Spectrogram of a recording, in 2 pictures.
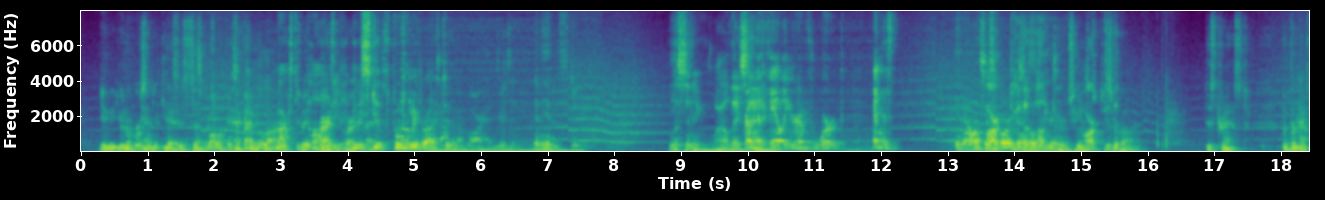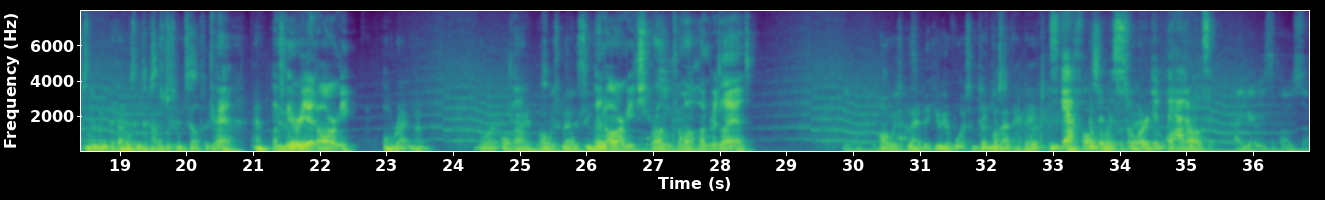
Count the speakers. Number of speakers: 8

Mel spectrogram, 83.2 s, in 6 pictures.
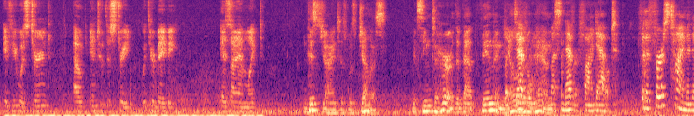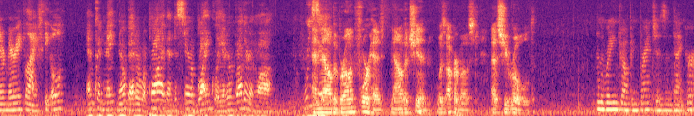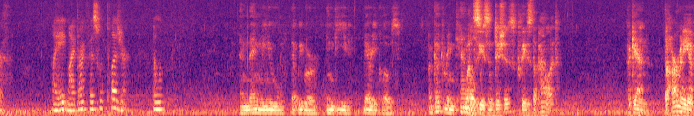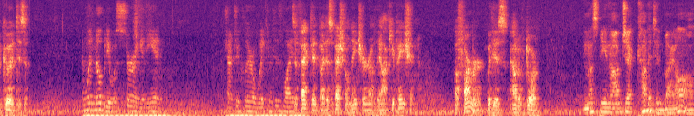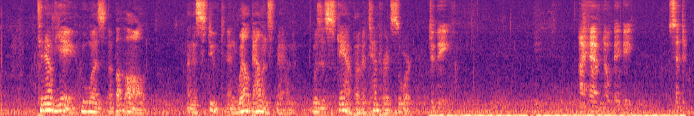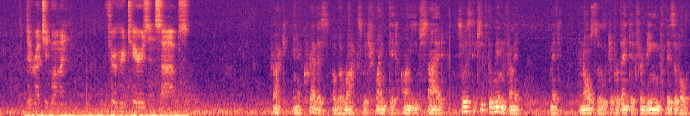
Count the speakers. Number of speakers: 9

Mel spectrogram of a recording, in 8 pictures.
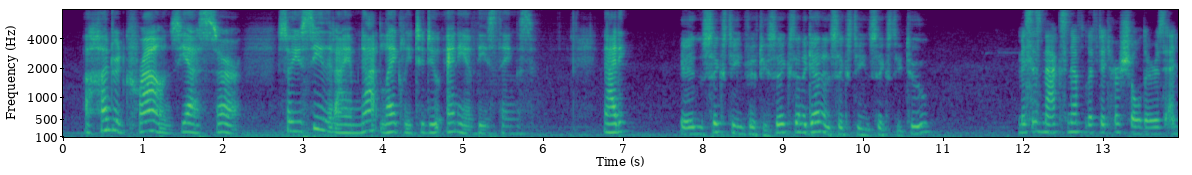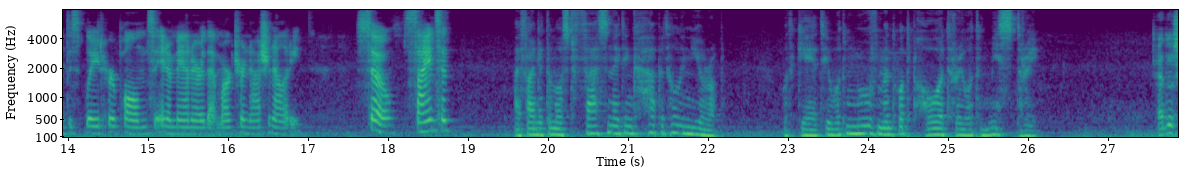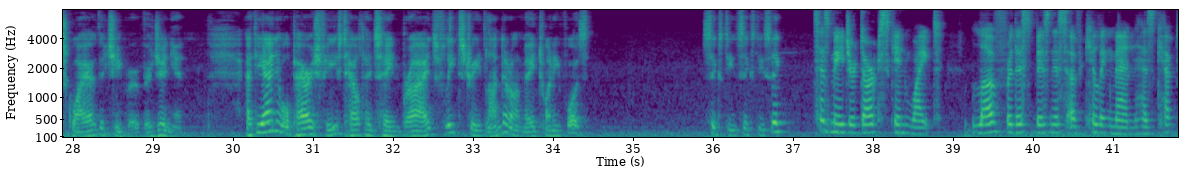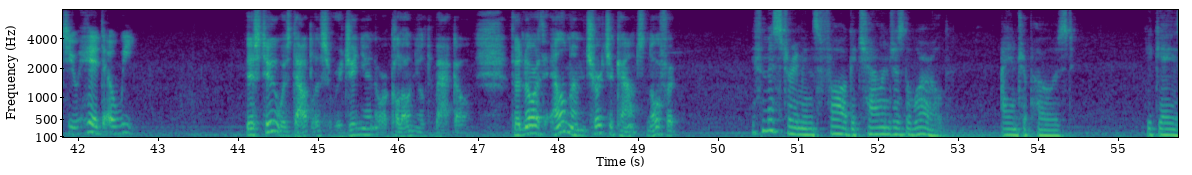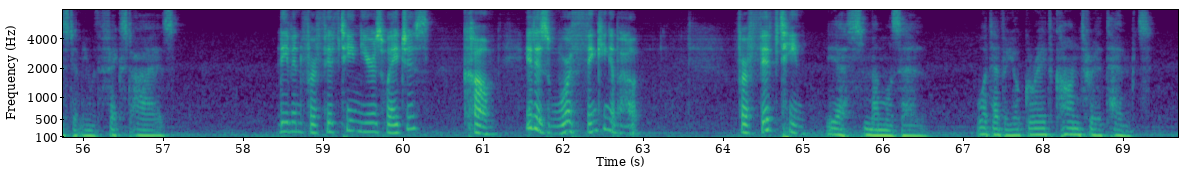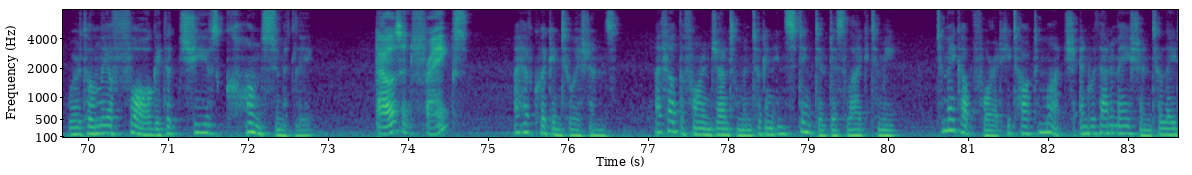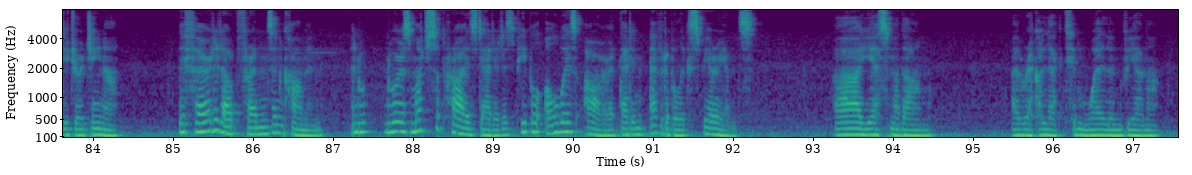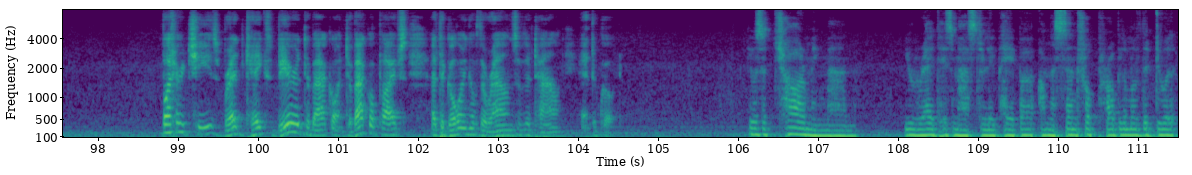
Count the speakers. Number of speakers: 4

